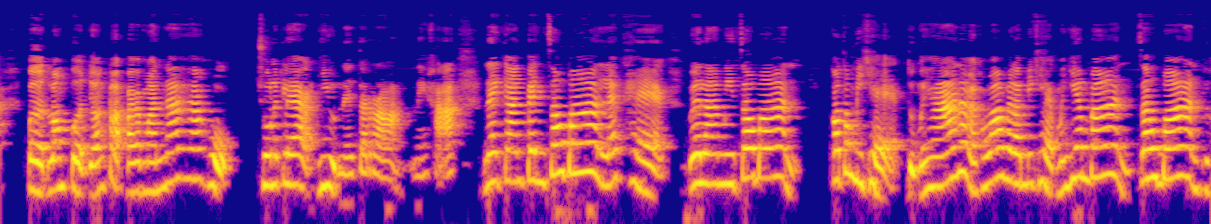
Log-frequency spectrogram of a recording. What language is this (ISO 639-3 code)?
tha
